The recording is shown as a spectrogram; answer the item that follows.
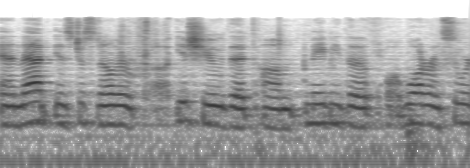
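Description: A woman speaks at a moderate pace with a fairly low pitch and fairly even intonation, in an American accent, and the room echo is audible. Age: 70s. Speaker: resident speaking at town meeting. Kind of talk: public comment at town meeting. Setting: town board meeting. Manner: halting, many fillers.

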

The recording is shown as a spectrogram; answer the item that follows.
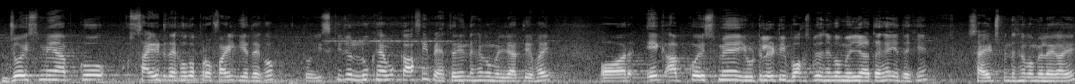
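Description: Amid light background noise, a man with a high pitch talks at a moderate pace with fairly even intonation. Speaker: showroom bike reviewer. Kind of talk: product walkaround commentary. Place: shop. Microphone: phone near.

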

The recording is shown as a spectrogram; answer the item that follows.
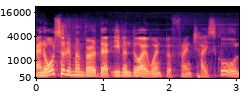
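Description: With ordinary pitch variation and a moderate pace, a man talks while the background stays quiet. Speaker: keynote speaker. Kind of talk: conference talk. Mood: personal storytelling, engaged. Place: hall. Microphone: handheld.

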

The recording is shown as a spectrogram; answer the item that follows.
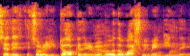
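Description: A man's somewhat breathy voice, dark and mellow in tone, over a quiet background. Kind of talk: tutorial. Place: workshop. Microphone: phone near.

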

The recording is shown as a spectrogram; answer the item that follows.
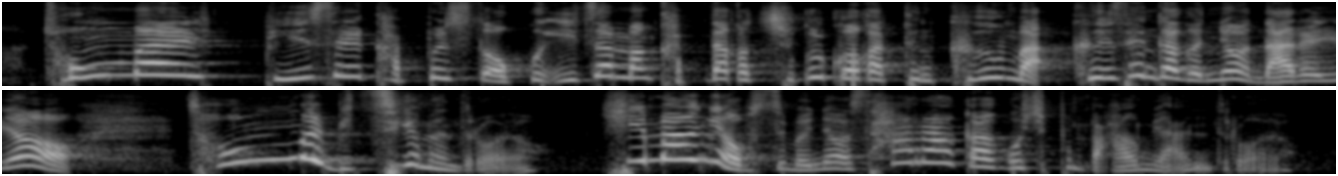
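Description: A woman speaks at a moderate pace in an extremely high pitch, her tone animated and her pitch swinging very widely. Her loudness rises and falls sharply, and the sound is dry and close with no echo. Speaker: network marketing distributor. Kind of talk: motivational talk.

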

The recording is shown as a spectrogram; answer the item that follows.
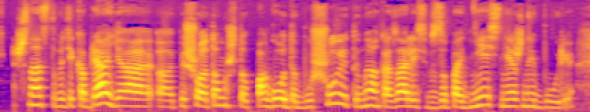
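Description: A woman with a calm, relaxed tone at a fairly high pitch and moderate pace, ordinary pitch variation, quiet background. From Siberia, Russia. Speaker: vlogger. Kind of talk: diary reading commentary. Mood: calm, reflective storytelling. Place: home room. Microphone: lapel.

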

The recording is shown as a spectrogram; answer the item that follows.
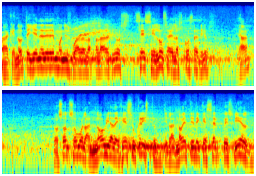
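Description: Noticeable background noise under speech of moderate pace. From Peru. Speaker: pastor. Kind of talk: church healing testimonies. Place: church. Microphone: handheld.

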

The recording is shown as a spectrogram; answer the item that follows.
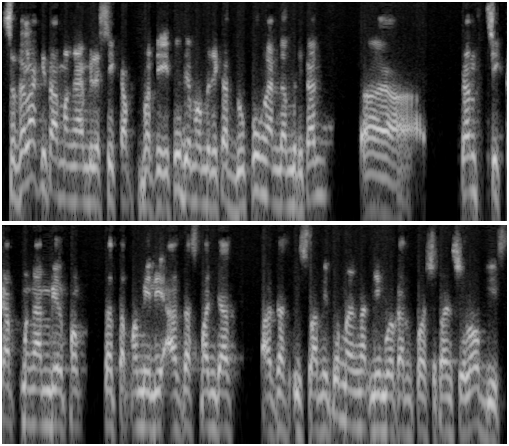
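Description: A man at a fairly high pitch with ordinary pitch variation, talking very fast with very even loudness, in a dry sound with no echo and a quiet background. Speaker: Islamic organization activist. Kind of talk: panel discussion. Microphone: video call.

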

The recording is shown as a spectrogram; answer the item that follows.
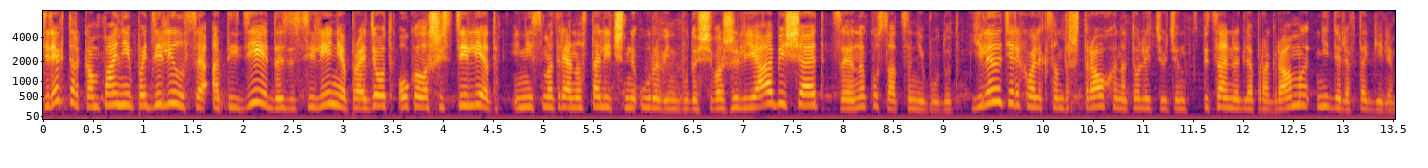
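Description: Fairly quick and with hardly any pauses, a woman talks at a fairly high pitch with ordinary pitch variation in a plain, everyday voice, the sound dry with no echo. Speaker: TV news reporter. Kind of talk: scripted narration.

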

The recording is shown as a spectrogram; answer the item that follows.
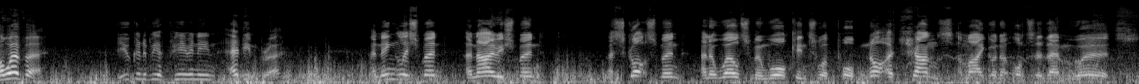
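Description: A man's high-pitched voice with a Yorkshire accent, at a moderate pace, dry with no echo, over noticeable background noise. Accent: Sheffield Yorkshire English. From Yorkshire, Sheffield. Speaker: former prison officer, YouTuber; vlogger. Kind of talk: opinion monologue. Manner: animated. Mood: indignant, sarcastic. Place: open country. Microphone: lapel.

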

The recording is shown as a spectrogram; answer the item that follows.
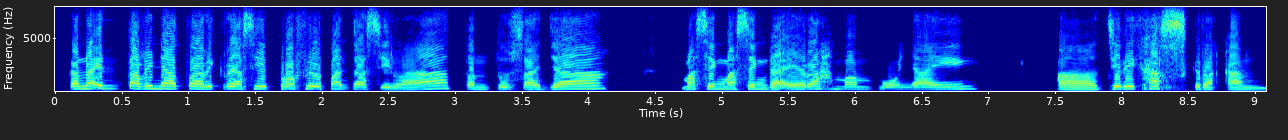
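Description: In a plain, everyday voice, the speaker goes at a fairly slow pace with very even loudness and fairly even intonation, the sound dry with no echo against a quiet background. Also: woman, fairly high pitch for a woman. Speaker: kindergarten teacher and dancer; kindergarten teacher. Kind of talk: online presentation. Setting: video call. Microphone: lapel.

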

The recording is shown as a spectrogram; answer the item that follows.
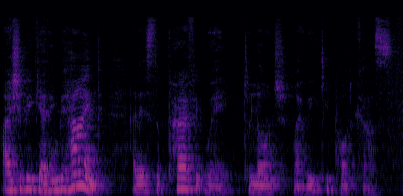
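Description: Audible room echo around a woman at a fairly quick pace. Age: 60s. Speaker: comic-book review podcaster. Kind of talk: casual talk to camera. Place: home room. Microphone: webcam.

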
